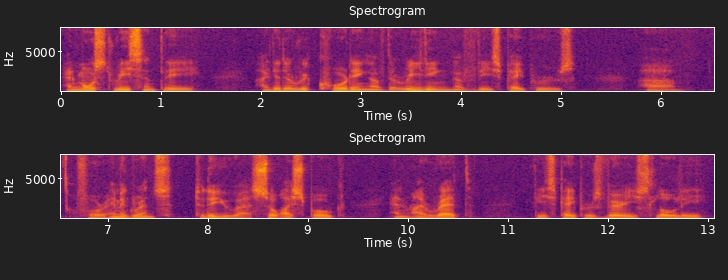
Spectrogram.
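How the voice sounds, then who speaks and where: A man in his fifties from Iran, a Farsi speaker, speaking deliberately and earnestly to camera with frequent hesitations. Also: lowish voice, steady tone, dark tone, no echo. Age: 50s. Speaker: translator. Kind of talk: earnest personal address to camera.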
